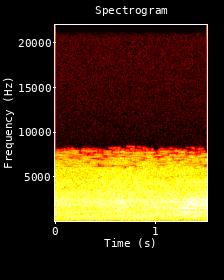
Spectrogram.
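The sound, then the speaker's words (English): A steady, broad rumble of a train pulling in on the other side at Union Station, continuous and fairly loud throughout with a faint high whine near the end. “And there's a train coming in on the other side.”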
